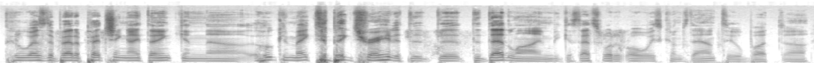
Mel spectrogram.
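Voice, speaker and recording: A man's voice: fairly low pitch, steady tone, moderate pace, hardly any pauses, darkish tone. A man hosting a sports podcast in a casual, conversational and somewhat hesitant way. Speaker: podcast host.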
